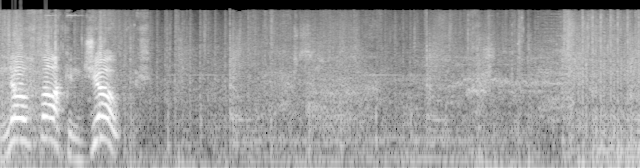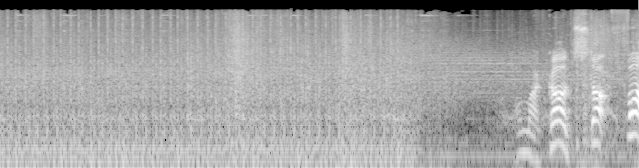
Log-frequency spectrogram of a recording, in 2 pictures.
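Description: A man exclaims loudly into a microphone.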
